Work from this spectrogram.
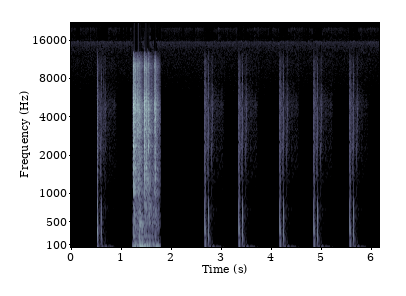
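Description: Locked doors being tried in Silent Hill 2, giving a series of short, dull handle rattles and thunks, one longer rattling burst early, then five more evenly spaced clunks against silence.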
